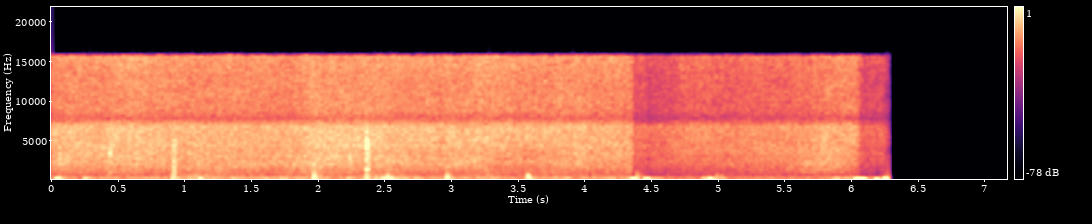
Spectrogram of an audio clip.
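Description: A spoon knocks and scrapes against a metal pan.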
